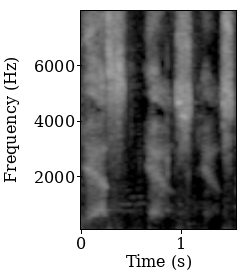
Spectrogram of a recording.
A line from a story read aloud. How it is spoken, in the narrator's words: whispering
